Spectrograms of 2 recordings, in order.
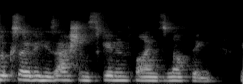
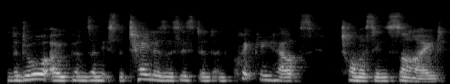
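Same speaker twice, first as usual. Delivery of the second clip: ordinary talk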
